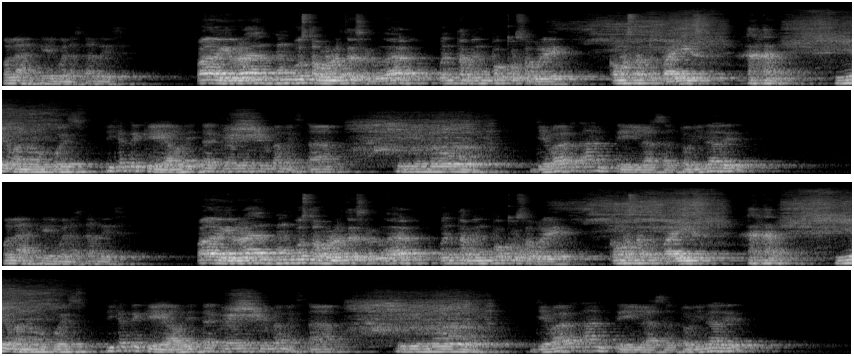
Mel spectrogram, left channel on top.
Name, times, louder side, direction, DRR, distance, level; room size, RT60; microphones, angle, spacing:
voice 1, 0.0-1.2 8.3-9.3 9.5-11.8 12.4-13.3 13.8-15.9, equal, 10° left, -10 dB, 0.5 m, -24 dB
voice 2, 2.0-5.6 6.1-7.8, equal, 40° left, -5 dB, 0.9 m, -20 dB
sound 1, 5.5-7.3 7.7-9.3 10.0-10.1 10.6-11.2 11.9-13.4, right 2 dB, 40° right, 0.7 m, -36 dB
3.2 x 2.2 x 2.3 m, 1.2 s
head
